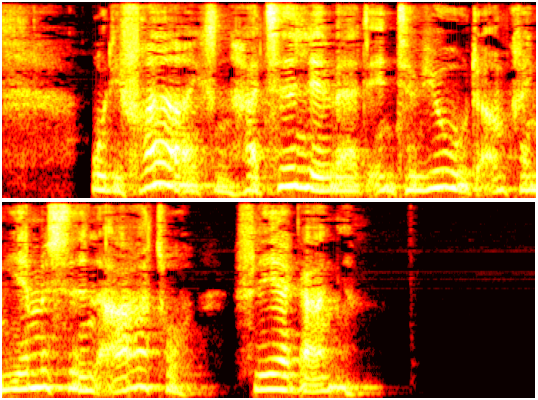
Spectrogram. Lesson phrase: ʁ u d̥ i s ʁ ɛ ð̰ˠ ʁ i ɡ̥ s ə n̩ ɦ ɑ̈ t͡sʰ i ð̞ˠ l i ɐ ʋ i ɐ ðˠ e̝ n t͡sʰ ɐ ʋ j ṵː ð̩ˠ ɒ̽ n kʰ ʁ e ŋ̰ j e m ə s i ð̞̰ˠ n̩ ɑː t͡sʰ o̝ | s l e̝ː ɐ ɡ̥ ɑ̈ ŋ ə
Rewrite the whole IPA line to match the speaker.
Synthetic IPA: ʁ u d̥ i f ʁ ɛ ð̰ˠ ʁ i ɡ̥ s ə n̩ ɦ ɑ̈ t͡sʰ i ð̞ˠ l i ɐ ʋ æ ɐ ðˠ e̝ n t͡sʰ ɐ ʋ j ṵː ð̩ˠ ɒ̽ m kʰ ʁ e ŋ̰ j e m ə s i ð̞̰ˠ n̩ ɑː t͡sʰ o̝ | f l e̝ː ɐ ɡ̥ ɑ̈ ŋ ə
